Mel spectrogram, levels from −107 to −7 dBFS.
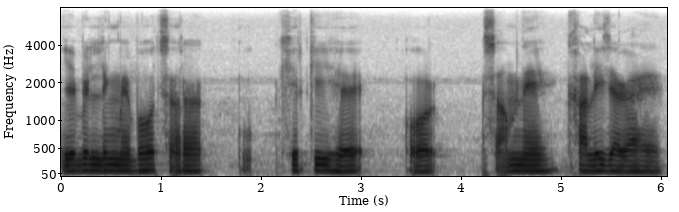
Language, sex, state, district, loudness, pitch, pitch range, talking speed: Hindi, male, Arunachal Pradesh, Lower Dibang Valley, -17 LUFS, 100 Hz, 95-105 Hz, 110 wpm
